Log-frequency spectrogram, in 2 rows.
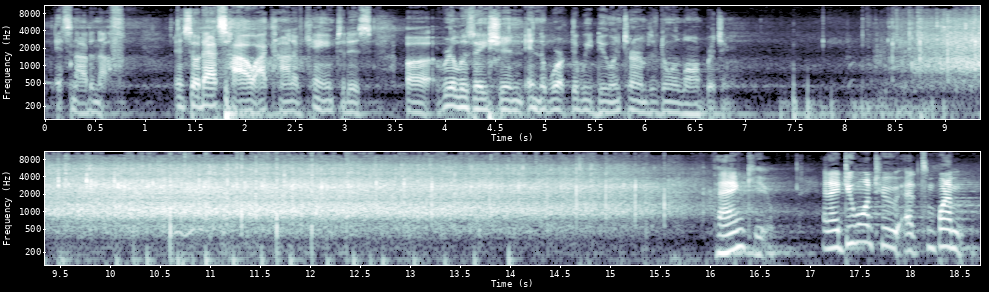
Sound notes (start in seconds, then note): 8.2 audience applauding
